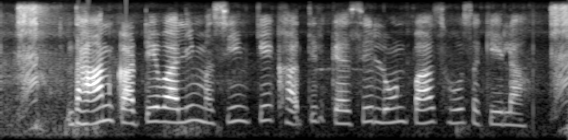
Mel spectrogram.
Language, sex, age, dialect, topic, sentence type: Bhojpuri, female, 18-24, Western, agriculture, question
